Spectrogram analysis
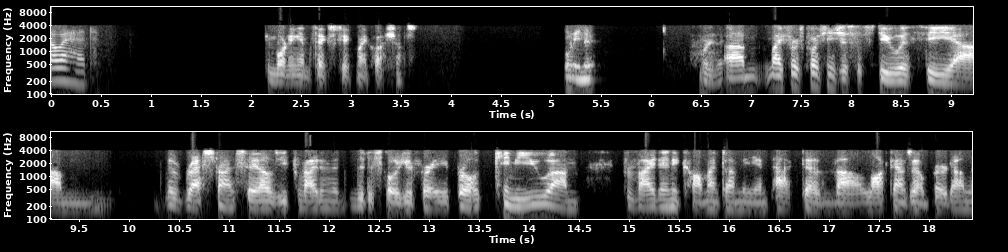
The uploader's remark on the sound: First quarter 2021 earnings call for Boston Pizza Fund.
